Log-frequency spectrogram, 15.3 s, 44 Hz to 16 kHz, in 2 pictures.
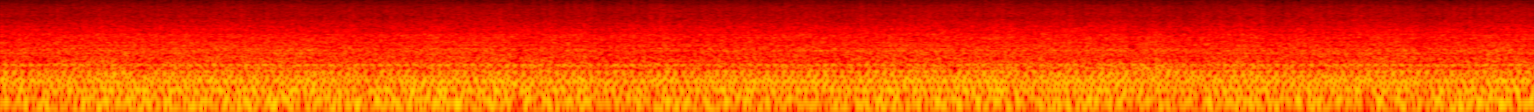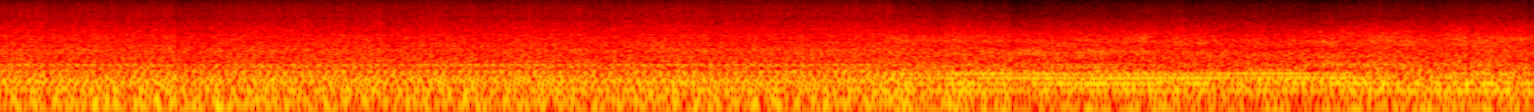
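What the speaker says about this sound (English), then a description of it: "This is the Echo 19 Spitfire engine sound, it's brilliant." Supermarine Spitfire engine in the DCS flight simulator game, a steady loud droning piston roar with a low throbbing rumble, holding continuously for the full stretch and shifting in tone near the end.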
